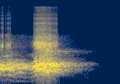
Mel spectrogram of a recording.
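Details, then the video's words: American Staffordshire Terrier puppy at home, growling and snorting for no apparent reason, something it does a couple of times a day in different rooms; one loud, rough, throaty burst lasting about a second, then fading into quiet. "Puppy growling, rolling, and snorting for no apparent reason"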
